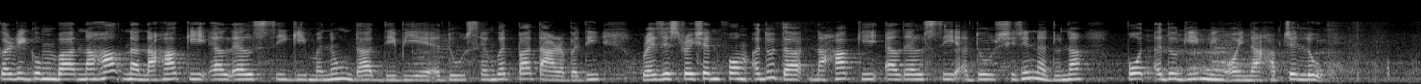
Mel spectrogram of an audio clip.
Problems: background conversations at intervals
